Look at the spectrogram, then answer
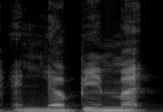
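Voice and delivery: low imitation of dad; impression of dad. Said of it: "that was my dad".

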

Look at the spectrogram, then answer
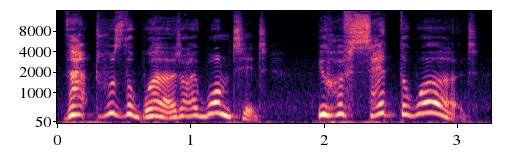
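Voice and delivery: high, agitated outburst; excited cry. A narrator's reading. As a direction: cry out as if seizing on the word. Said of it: "and he cried".

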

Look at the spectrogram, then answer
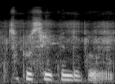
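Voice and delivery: usual speaking voice

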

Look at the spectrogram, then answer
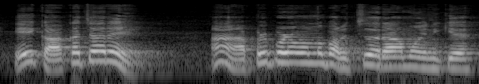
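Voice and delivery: high, loud call up to a treetop; rabbit calling up. A narrator's reading. Rabbit asks crow for the apple, calling up high. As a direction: rabbit hollering up at the crow in a branch. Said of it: "മുയൽ ചോദിച്ചു".

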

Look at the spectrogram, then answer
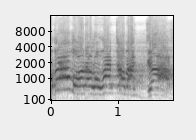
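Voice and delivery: high, excited crowd cheer; crowd shouting. Acted. Crowd sees him land on the bull, high shouting. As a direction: yell it high from the stands. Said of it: "la gente gritaba".

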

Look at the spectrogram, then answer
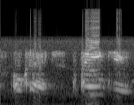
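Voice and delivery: ordinary delivery

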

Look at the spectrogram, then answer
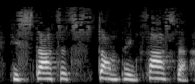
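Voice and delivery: ordinary delivery

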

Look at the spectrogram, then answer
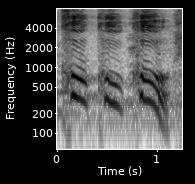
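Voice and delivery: high cooing like a pigeon. Retold or imitated. Speaker imitating the pigeon that landed, high coo. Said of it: "it went".

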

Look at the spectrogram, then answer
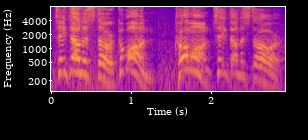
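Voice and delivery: loud urging at the screen; pleading yells; urgent shouting. Real, not acted. Urging troops on.

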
